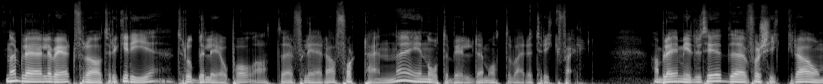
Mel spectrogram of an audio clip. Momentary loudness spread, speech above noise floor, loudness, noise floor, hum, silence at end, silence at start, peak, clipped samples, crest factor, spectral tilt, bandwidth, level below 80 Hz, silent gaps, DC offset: 11 LU; 31 dB; -19 LUFS; -50 dBFS; none; 0 s; 0.05 s; 0 dBFS; under 0.1%; 18 dB; -6 dB/octave; 16.5 kHz; -32 dBFS; none; under 0.1%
